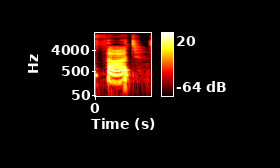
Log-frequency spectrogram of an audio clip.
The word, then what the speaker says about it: thought: Para pronunciar thought, a gente começa com a pontinha da língua entre os dentes para fazer o primeiro som. e termina em ot. Thought.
